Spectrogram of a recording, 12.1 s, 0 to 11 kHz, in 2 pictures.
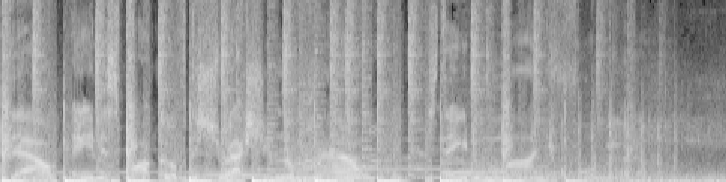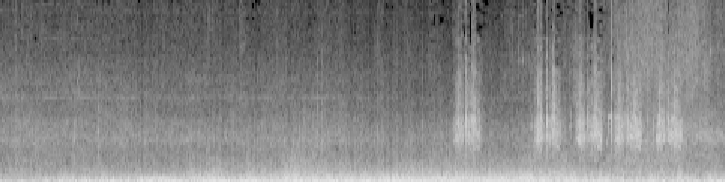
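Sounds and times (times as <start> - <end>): wind buffeting microphone: 4.8 - 12.0.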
